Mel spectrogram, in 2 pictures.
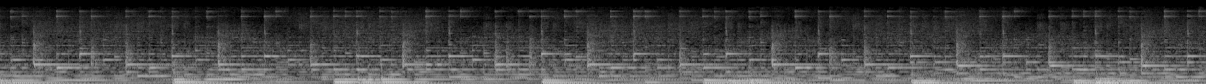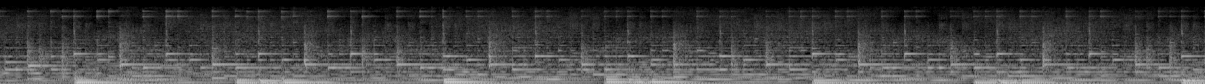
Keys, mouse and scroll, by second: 1.6 y, 2.6 3, 3.2 scroll up 1, 4.6-5.5 typing, 7.1 click, 7.9 shift+click, 8.9-11.0 typing, 11.0 click, 12.6-13.0 scroll down 1, 13.0 middle click, 14.0-14.4 scroll down 1, 14.4-16.6 middle drag, 16.6 shift+click, 17.2 shift+middle click, 18.1 scroll down 1, 18.5-20.5 middle drag, 20.5 shift+click, 21.1 scroll up 1, 21.7-24.1 middle drag.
